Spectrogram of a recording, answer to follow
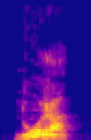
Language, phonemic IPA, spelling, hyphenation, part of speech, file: Dutch, /ˈnoː.raː/, Nora, No‧ra, proper noun, Nl-Nora.ogg
- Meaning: a female given name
